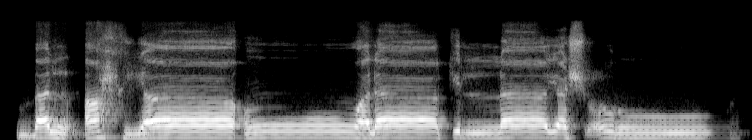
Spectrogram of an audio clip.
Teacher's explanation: حمزہ کے اوپر تنوین ہے تو تنوین واو کے ساتھ مل رہی ہے ، تو اس کو ذرا رک کے پڑھیں گے تو بل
